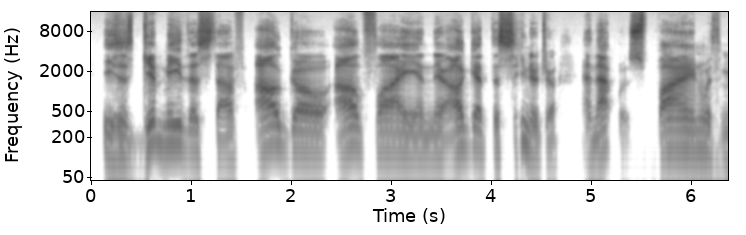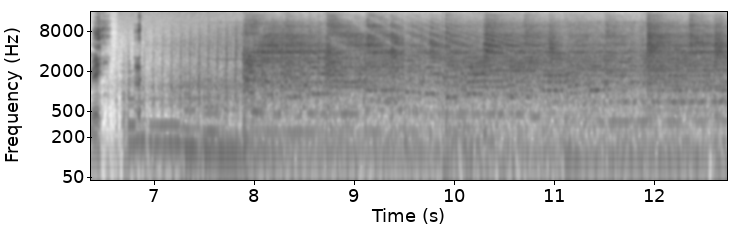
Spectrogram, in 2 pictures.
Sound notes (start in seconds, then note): 6.5 laughs; 6.6 rock music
